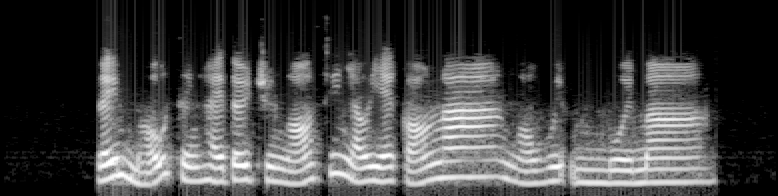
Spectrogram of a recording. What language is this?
Cantonese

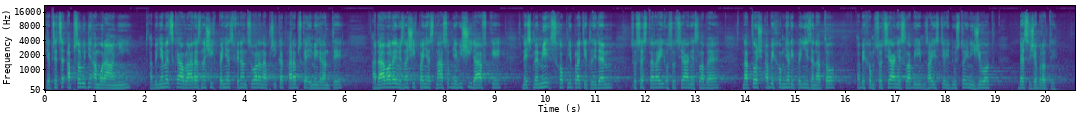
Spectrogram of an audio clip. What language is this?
Czech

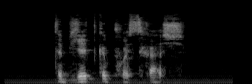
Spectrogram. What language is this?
Kabardian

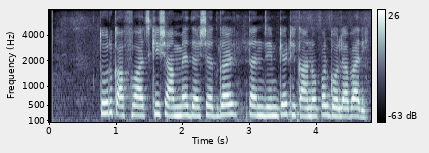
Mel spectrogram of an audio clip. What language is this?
Urdu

